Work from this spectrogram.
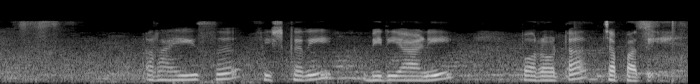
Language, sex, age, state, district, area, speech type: Malayalam, female, 30-45, Kerala, Kottayam, rural, spontaneous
